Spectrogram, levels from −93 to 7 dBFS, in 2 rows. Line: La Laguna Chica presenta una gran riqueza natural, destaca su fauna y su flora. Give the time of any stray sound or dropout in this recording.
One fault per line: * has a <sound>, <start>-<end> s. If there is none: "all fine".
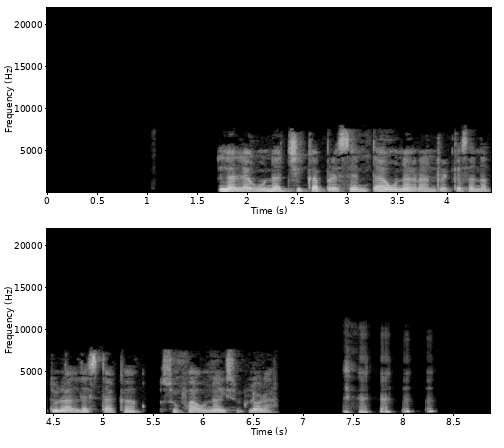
* has a laugh, 7.4-8.4 s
